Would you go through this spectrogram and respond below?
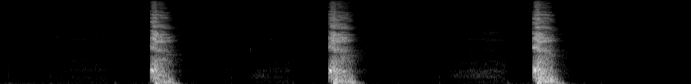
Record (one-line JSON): {"three_cough_length": "6.9 s", "three_cough_amplitude": 32768, "three_cough_signal_mean_std_ratio": 0.24, "survey_phase": "alpha (2021-03-01 to 2021-08-12)", "age": "45-64", "gender": "Female", "wearing_mask": "No", "symptom_none": true, "smoker_status": "Never smoked", "respiratory_condition_asthma": false, "respiratory_condition_other": false, "recruitment_source": "REACT", "submission_delay": "1 day", "covid_test_result": "Negative", "covid_test_method": "RT-qPCR"}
